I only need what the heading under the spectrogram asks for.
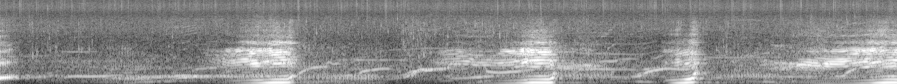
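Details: Male humpback whale singing a full-length song, filmed above and below water: low moaning units and rising upsweeps repeated roughly every two to three seconds, some with a higher harmonic-rich whine, over a steady low ocean hiss.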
